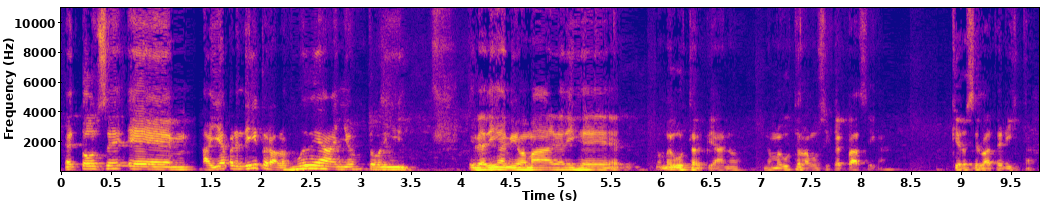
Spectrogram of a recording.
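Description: With a medium-pitched voice showing vocal fry and a normal speed, a Venezuelan-born, US-raised entertainment attorney in his forties answers interview questions as a guest. He's on a video call from his home office, talking chattily with many fillers and restarts and gesturing as he goes.

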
